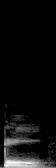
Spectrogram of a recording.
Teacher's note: we don't want that G sound at the end, but we want that nice nasal sound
